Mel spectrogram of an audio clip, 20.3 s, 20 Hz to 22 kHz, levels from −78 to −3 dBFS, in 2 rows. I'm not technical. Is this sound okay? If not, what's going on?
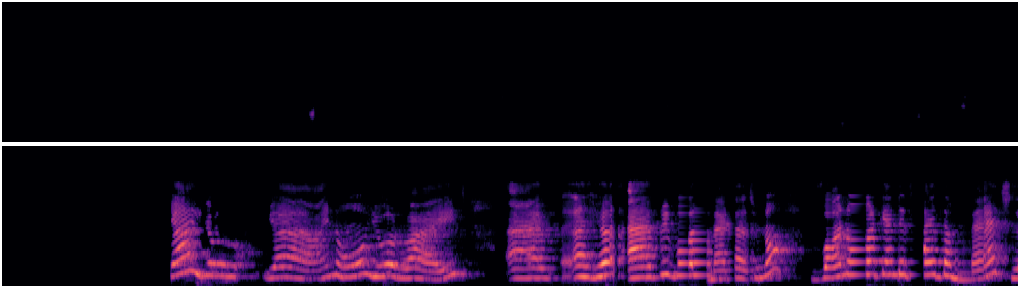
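No. Near the end, from 16.19 to 17.75 s and again from 18.17 to 19.99 s, the speech turns choppy and robotic. This is repeated packet loss: small chunks of the call's audio went missing again and again, ten times in the first stretch and nine in the second, each up to about a seventh of a second. The call software filled every hole by stretching the last sound it had, which gives the robotic sound. A single dropout would be one clean gap; this is a rapid string of them.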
